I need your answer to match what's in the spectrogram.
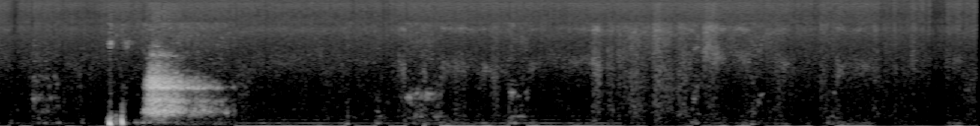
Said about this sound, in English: That is just straight up relaxation or parasympathetic breathing. It can be a wonderful way to start any sitting because the deep inhalations help you align your spine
